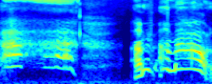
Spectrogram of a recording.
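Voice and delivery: play-acted, very high, very slow, drawn-out cry. Retelling walking around town after leaving the job: retelling own scream. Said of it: "I screamed".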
